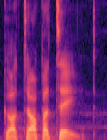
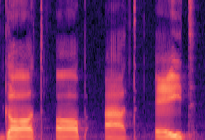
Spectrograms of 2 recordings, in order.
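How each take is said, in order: First: The final sounds run into the next words. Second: Each word is said separately without linking. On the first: The speaker calls it right. "you put the last sound with the next sound of the next word" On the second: The speaker calls it wrong. "instead of saying got up at eight"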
